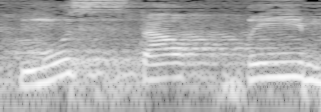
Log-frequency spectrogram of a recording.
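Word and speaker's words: مستقيم: Mustaqim, bukan mustaqim. Kalau takim salah, itu huruf kaf, bukan huruf qaf.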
